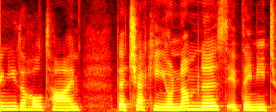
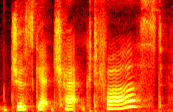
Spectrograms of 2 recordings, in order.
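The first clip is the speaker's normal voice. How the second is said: slow, raised-pitch condescension, rising at the end; patronizing doctor; 7 semitones higher, much slower than usual. Retold or imitated. Doctor to patient in labour, patronizing. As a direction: imitate a doctor's high, drawn-out query. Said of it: "the doctor was a little bit patronizing".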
